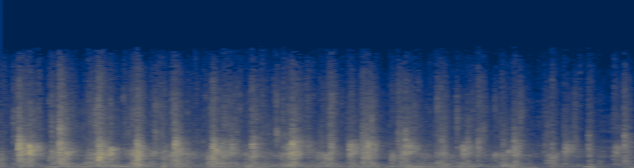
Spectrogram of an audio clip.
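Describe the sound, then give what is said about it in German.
An audience applauds steadily for several seconds to welcome an author presenting a new book, a dense patter of many hands clapping at once, even in loudness throughout. “Noch einmal herzlich willkommen, Landolf Scherze. Applaus”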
